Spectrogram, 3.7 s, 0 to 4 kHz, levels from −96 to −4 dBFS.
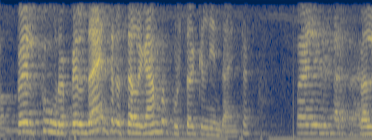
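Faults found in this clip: No faults found; the call path carries nothing above 4 kHz, which fits G.711 mu-law at 64 kbps.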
